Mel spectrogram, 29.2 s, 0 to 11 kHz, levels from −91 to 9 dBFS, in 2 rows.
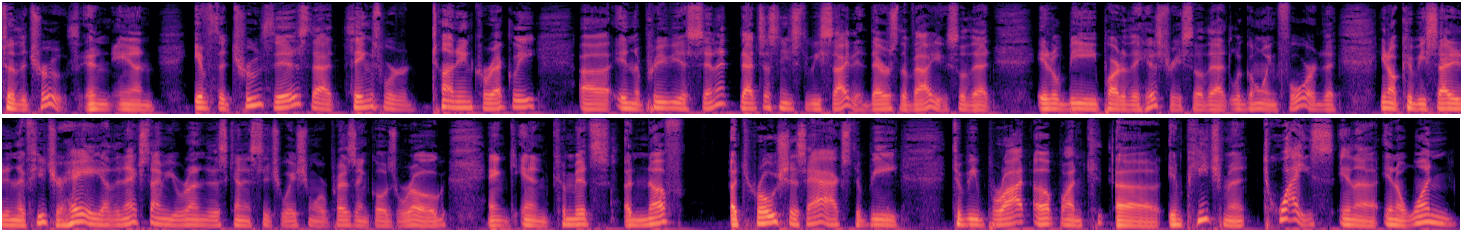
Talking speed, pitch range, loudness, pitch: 175 wpm, 100-125 Hz, -24 LUFS, 110 Hz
